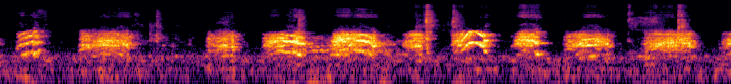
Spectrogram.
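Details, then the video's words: Siberian Husky puppies yipping and whining in a steady run, short nasal cries roughly every half to three-quarters of a second, about ten in all, with a low background hum. "siberian husky puppies"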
